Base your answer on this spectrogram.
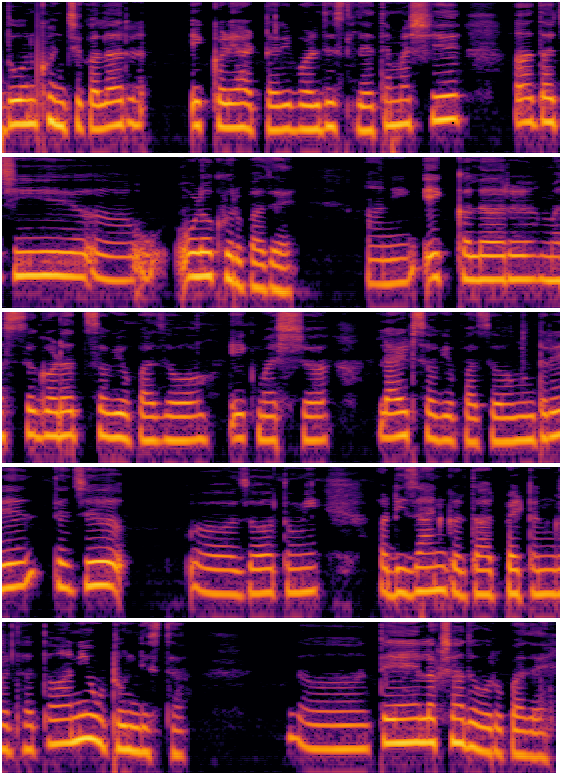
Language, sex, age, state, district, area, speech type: Goan Konkani, female, 30-45, Goa, Canacona, rural, spontaneous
